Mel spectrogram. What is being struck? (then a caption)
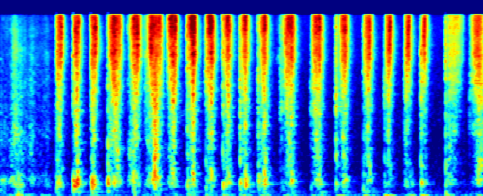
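Leather work boot with rubber tread sole, scrubbed with a bristle brush. A wooden bristle brush scrubs the rubber tread sole of a brown leather work boot turned upside down. About eighteen quick back-and-forth strokes in an uneven rhythm produce bright, hissy scratching bursts with little low end.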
